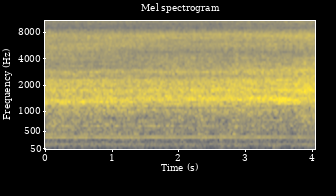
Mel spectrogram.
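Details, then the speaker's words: Mercedes W211 E200 petrol idling in neutral after repair: steady, even, smooth hum with no misfire; earlier severe misfire from water-damaged plugs and coils, fixed by cleaning coils and plugs. "माशाल्लाह जी, ये जो है ना, जो मिसिंग थी वो बिल्कुल ख़त्म हो गई है, बिल्कुल गाड़ी स्मूथ हो गई है, बिल्कुल, यानी कि कोई मिसिंग नहीं पा रही"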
